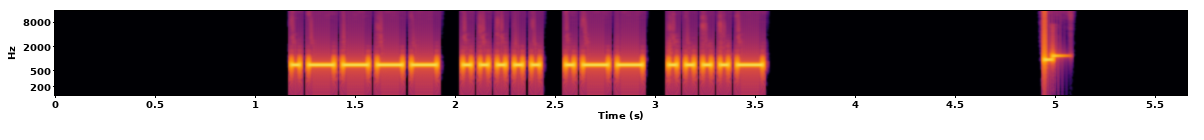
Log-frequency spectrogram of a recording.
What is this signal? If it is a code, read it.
Morse code, heard as a keyed tone, about 27 wpm, 700 Hz. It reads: 15W4
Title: Four Challenging Letter-Number Combinations 28wpm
